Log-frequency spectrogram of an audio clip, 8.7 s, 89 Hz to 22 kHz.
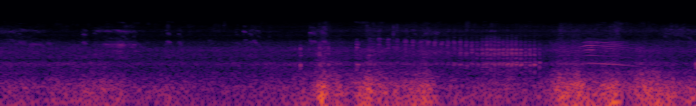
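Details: Male royal albatross arriving back at his nest on South Plateau at 8:05 pm on 17 October 2020, where his mate had returned on 11 October, gives buzzy, pulsed braying calls ending in a falling whinny, half-buried under roaring wind.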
